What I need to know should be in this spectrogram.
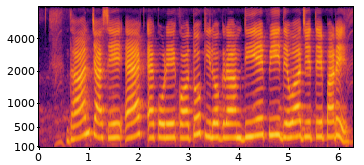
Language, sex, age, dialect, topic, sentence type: Bengali, female, 18-24, Jharkhandi, agriculture, question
